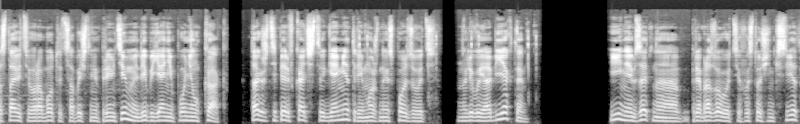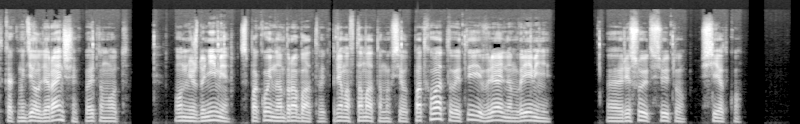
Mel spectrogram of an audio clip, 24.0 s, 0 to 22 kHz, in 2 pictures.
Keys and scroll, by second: 17.2 ctrl+d, 20.2 ctrl+d.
